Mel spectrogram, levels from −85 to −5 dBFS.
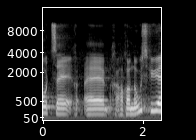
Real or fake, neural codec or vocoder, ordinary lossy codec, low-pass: real; none; none; 9.9 kHz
